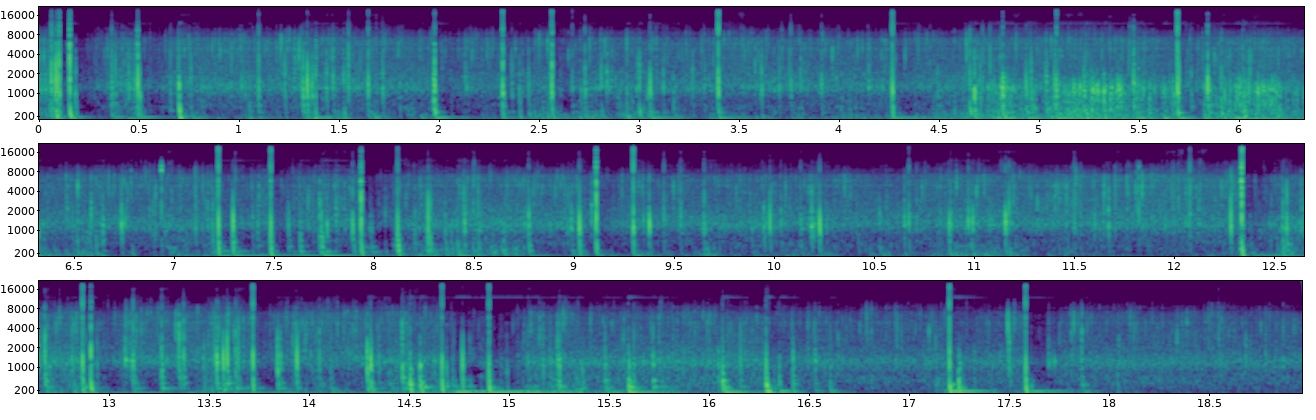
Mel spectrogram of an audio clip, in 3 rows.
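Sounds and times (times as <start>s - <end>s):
heavy rain on hard surface: 0.0s - 18.9s
low hum changing pitch: 12.4s - 18.0s.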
